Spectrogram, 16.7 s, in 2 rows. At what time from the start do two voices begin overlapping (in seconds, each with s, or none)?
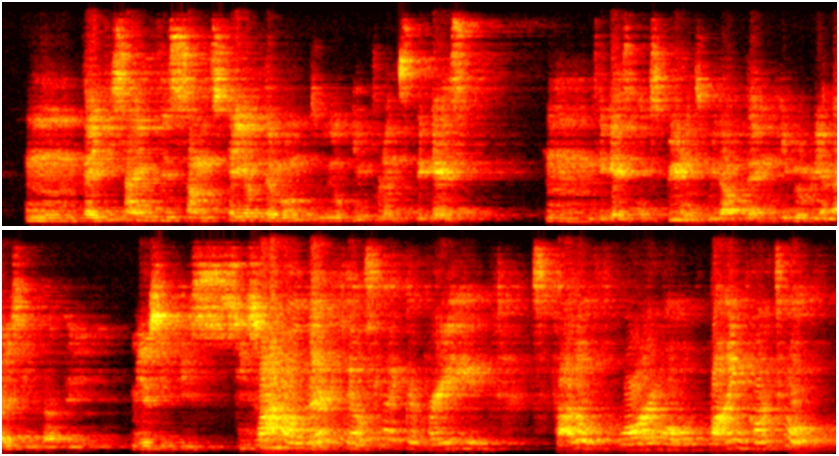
10.7 s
